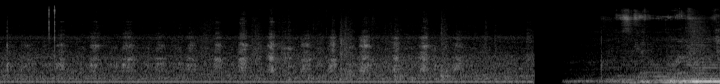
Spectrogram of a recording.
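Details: Porkchop, an English Bulldog, rests indoors with the air conditioner running to cool down after playing outside, breathing heavily in rapid rhythmic pants over a steady low hum; a brief silence, then a louder rising hum and clatter.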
